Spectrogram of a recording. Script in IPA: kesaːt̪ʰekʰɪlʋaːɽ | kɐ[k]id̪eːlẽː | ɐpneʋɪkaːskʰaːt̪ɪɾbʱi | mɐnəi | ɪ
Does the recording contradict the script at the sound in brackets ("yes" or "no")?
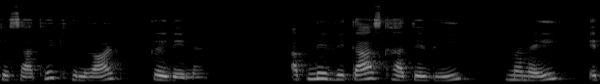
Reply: yes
